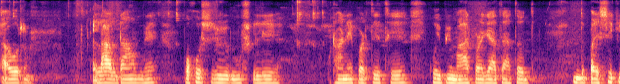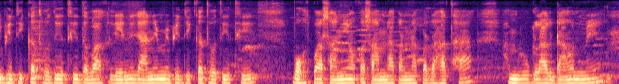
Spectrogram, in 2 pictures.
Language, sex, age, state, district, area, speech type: Hindi, female, 45-60, Uttar Pradesh, Prayagraj, rural, spontaneous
